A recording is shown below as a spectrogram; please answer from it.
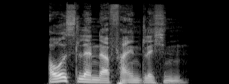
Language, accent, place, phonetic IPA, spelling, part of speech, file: German, Germany, Berlin, [ˈaʊ̯slɛndɐˌfaɪ̯ntlɪçn̩], ausländerfeindlichen, adjective, De-ausländerfeindlichen.ogg
- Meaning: inflection of ausländerfeindlich: 1. strong genitive masculine/neuter singular 2. weak/mixed genitive/dative all-gender singular 3. strong/weak/mixed accusative masculine singular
